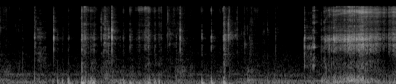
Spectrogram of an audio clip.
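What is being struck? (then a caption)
Bar of soap cut with a knife blade. A solid orange bar of soap, held in the hand, is shaved with a utility knife blade, sending crumbs falling. A quick series of crisp, bright scraping cuts and small crackles sits over a soft low rustle, building to a louder, hissing scrape near the end.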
